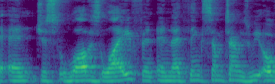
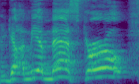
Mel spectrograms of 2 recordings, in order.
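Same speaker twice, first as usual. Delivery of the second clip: teary, moved; 7 semitones higher, 7 dB louder than usual. Real, not acted. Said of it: "I'm all crying".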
